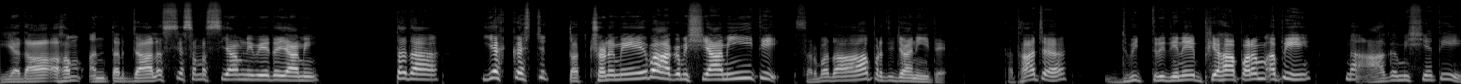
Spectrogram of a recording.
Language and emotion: Sanskrit, disgusted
